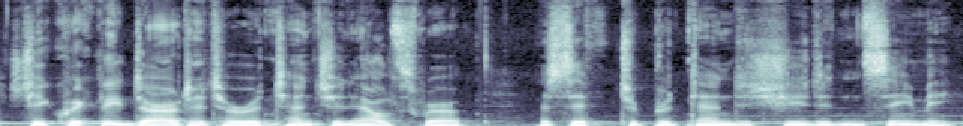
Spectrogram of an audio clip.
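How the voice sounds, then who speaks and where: Man as deep-voiced, reflective storytelling seeker. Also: big pitch swings. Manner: measured, literary, reflective. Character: thoughtful, questioning male seeker narrating his own tale. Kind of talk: scripted first-person story narration.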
